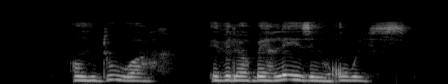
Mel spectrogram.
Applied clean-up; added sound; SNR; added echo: none; none; none; none.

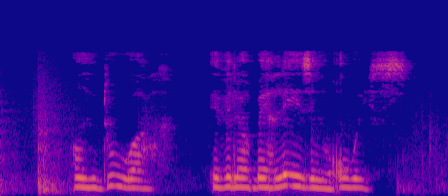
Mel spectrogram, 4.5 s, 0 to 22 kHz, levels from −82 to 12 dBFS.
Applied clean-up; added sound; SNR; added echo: none; Fireworks; 20 dB; none.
